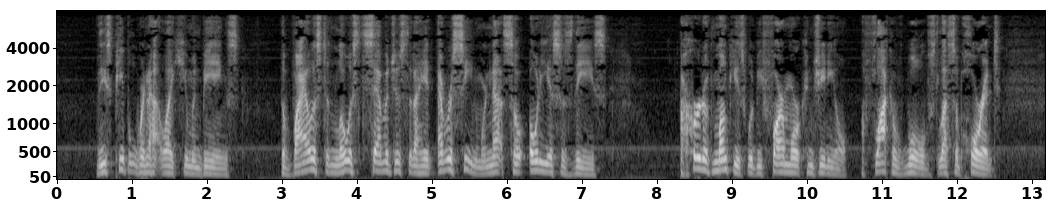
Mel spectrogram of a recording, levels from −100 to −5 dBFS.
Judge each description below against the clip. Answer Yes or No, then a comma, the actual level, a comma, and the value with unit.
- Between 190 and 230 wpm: No, average, 175 wpm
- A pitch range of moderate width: Yes, average, 4.7 semitones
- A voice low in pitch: Yes, low, 130 Hz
